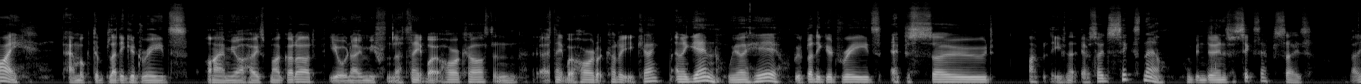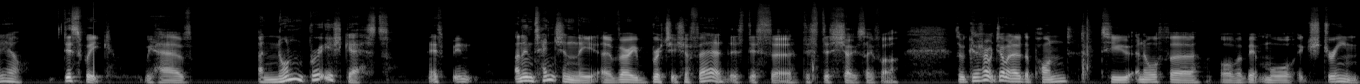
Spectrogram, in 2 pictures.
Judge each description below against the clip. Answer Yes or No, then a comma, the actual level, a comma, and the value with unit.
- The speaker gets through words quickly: No, average, 190 wpm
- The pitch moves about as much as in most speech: Yes, average, 3.5 semitones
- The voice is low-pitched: Yes, low, 110 Hz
